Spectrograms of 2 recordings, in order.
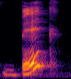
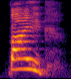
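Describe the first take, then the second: First: The vowel is a short i sound. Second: The vowel is a long i sound. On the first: The speaker calls it wrong. "We know we can't ride a Bic. That doesn't make any sense" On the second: The speaker calls it right. "makes all vowel sounds say its long name"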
